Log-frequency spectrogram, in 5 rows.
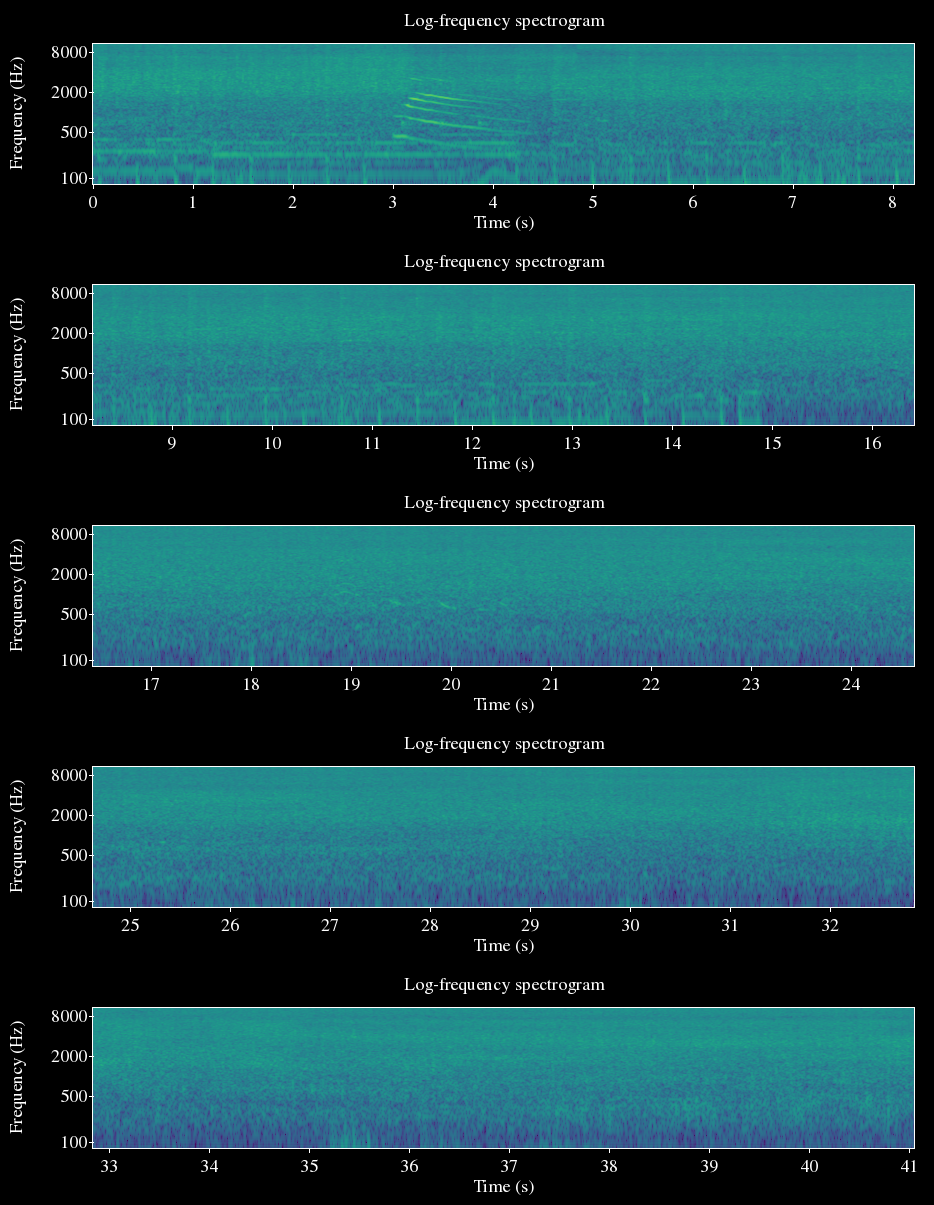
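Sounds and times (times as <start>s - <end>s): waterfall rushing: 0.0s - 41.0s.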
